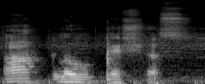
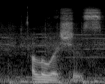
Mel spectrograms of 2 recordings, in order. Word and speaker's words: Aloysius: pronounce aloysius either but it's a low-ish aloysius yes that was perfect aloysius all right it's not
